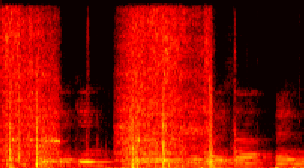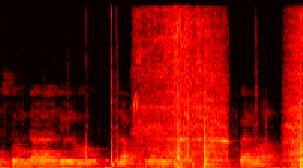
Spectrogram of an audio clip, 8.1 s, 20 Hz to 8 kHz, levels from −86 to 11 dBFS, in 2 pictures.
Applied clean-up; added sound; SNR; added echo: none; Drawer open or close; -3 dB; reverberation time 2.4 s.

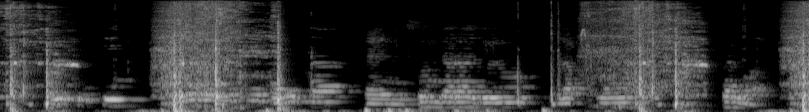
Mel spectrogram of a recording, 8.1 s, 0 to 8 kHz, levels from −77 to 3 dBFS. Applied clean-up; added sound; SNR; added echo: classical method WPE with log-MMSE.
